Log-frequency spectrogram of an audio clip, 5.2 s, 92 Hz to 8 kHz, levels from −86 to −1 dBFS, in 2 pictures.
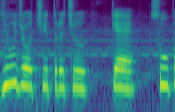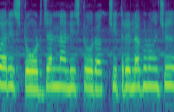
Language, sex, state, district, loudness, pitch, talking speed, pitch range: Garhwali, female, Uttarakhand, Tehri Garhwal, -19 LUFS, 250 Hz, 150 wpm, 235-260 Hz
